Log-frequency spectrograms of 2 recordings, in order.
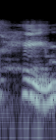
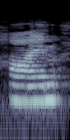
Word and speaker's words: Haim: your last name yes my last name is hame it's not heim now there is a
